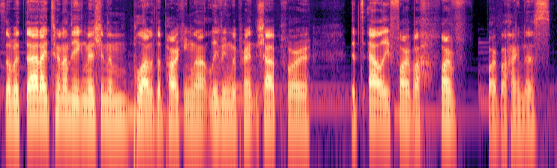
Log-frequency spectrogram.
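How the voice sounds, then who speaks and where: Guy streamer reading out a visual novel, dramatic narration, voice a little high, music under it. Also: fairly even intonation, fairly quick.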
